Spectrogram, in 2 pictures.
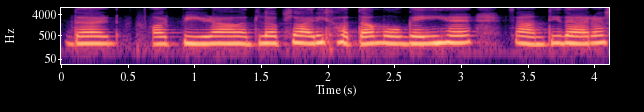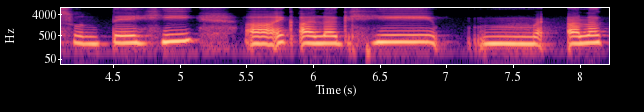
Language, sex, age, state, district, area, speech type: Hindi, female, 30-45, Madhya Pradesh, Bhopal, urban, spontaneous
